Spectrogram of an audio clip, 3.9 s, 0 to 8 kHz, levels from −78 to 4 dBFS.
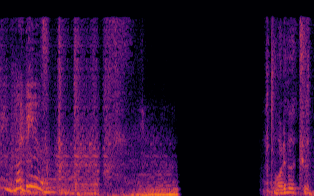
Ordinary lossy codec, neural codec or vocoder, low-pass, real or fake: none; codec, 16 kHz, 1.1 kbps, Voila-Tokenizer; none; fake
